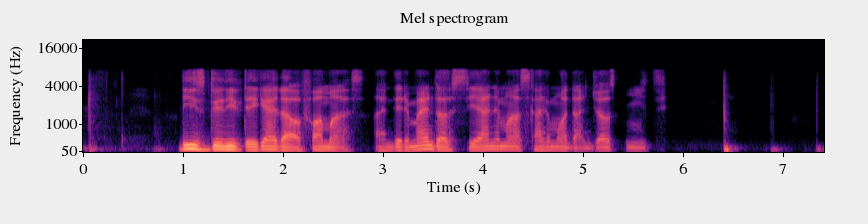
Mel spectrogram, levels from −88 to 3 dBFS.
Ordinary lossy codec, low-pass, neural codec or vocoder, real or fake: none; 7.2 kHz; codec, 16 kHz, 0.8 kbps, ZipCodec; fake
